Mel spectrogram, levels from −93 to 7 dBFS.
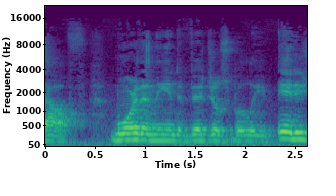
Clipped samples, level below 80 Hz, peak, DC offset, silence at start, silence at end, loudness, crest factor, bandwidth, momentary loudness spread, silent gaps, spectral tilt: under 0.1%; -50 dBFS; -8 dBFS; under 0.1%; 0 s; 0 s; -24 LUFS; 16 dB; 12 kHz; 11 LU; none; -8 dB/octave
